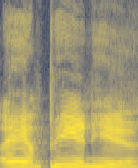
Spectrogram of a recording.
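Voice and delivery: put-on Boston accent. Retelling what a boston guy said while peeing, in a put-on boston accent. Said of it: "The Boston guys He's just like".

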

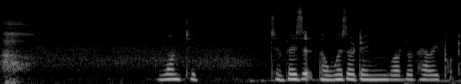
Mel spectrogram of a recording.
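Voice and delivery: muttering under breath. Admitting an embarrassing reason for travelling, then asked to repeat: mumbling under breath. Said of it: "I didn't quite catch that".

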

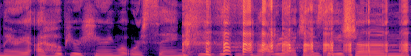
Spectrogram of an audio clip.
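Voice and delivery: mimicking soft, mock-condescending, patronizing voice. Retelling how a woman talks down to someone, mimicking her soft, patronizing voice. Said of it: "she's talking in her soft, patronizing voice".

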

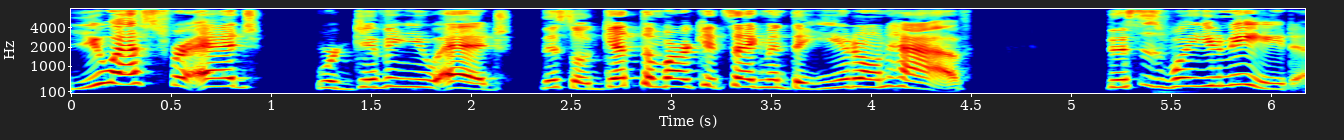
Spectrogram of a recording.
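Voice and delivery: put-on heated, angry, insistent, pushy delivery. Retelling Keanu answering a hot dog company that turned him down: mock-angry Keanu pitch. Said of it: "Keanu starts to get real angry".

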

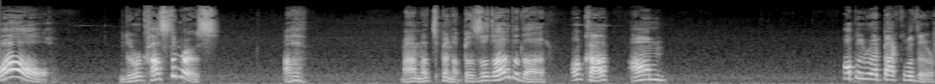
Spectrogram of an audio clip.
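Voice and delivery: put-on frogman creature voice. Narrator voicing a shopkeeper as new customers walk in, frogman voice. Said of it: "It's a frogman".

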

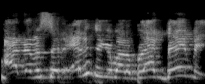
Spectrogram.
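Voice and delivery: trembling quaver, very high. Repeating favorite lines of a reality show star: shaky Kandi voice. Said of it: "[name] loves his shaky voice candy".

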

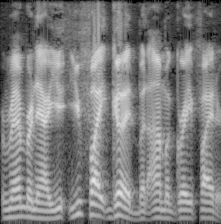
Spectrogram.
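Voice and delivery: ordinary talk, nothing marked

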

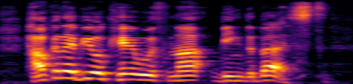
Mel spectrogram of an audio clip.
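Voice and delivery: loud voice, pitch rising. Explaining why being okay with failing is unacceptable to them: raised voice. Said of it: "you just raised your voice when you said it".

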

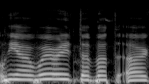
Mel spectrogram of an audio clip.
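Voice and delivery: poor fake British accent. Imagining the Queen giving a state address: bad British accent as the Queen. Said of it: "or whatever British accent".

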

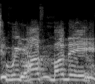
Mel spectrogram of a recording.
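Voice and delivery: very high, blubbering, tearful crying whimper. Retelling a comic scene where Peter hugs someone, mock crying as Peter. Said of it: "Peter's just hugging him and crying".

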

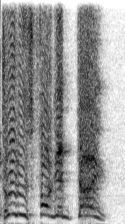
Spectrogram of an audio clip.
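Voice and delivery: screaming. Repeating a catchphrase after the other speaker: screaming into the mic. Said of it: "trying not to fucking scream into the mic".

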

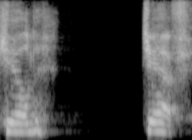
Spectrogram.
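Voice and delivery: breathless, panting speech. Retelling a sister telling Mom what happened: imitating someone out of breath. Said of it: "she's out of breath".

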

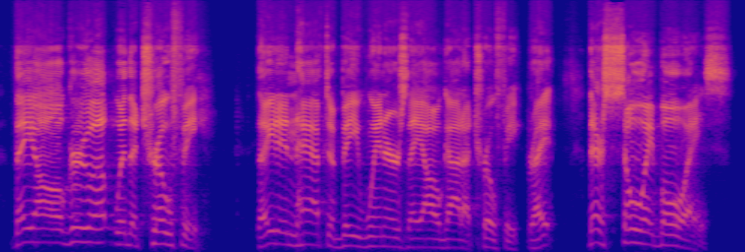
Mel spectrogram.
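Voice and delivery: slow, exaggerated Southern accent. Speaker to an audience voicing older people's gripes about millennials, imitating a southern accent. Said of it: "I'm using that Southern accent".

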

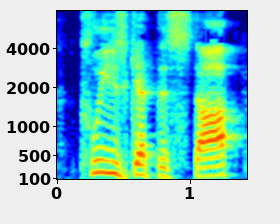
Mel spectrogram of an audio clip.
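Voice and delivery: put-on whisper. Retelling how another guy whispered while the Dolphins were on offense: imitating a whisper. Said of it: "He whispers under his breath".

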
